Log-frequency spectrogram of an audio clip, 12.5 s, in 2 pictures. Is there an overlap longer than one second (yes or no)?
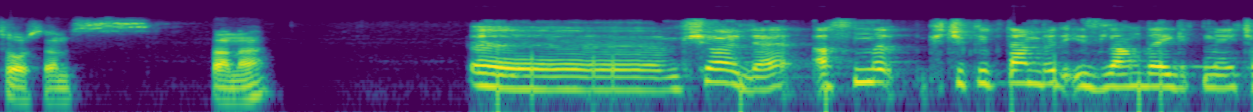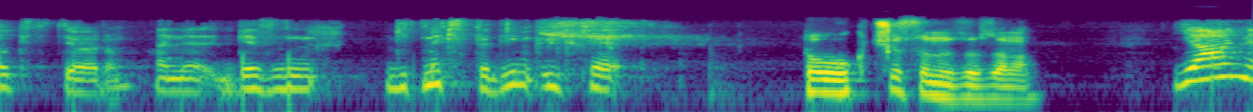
no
